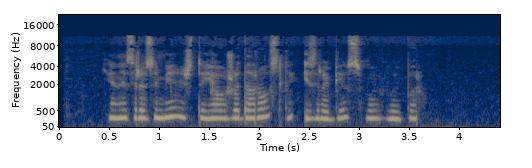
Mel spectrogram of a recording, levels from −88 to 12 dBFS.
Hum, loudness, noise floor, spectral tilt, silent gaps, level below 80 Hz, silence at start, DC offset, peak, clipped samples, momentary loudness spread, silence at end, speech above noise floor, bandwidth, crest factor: none; -25 LUFS; -62 dBFS; -2 dB/octave; none; -64 dBFS; 0.5 s; under 0.1%; -8 dBFS; under 0.1%; 7 LU; 0.8 s; 37 dB; 11.5 kHz; 18 dB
